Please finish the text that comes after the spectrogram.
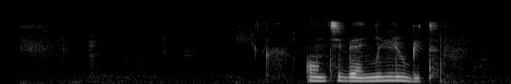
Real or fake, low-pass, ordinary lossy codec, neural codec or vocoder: real; none; none; none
